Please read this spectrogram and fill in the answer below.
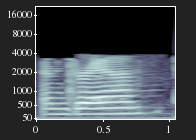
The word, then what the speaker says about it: Andrea: Andrea, A N D R E A.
